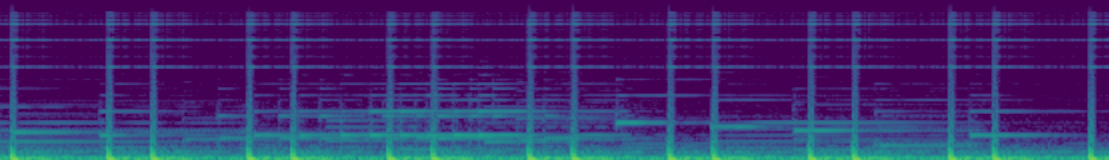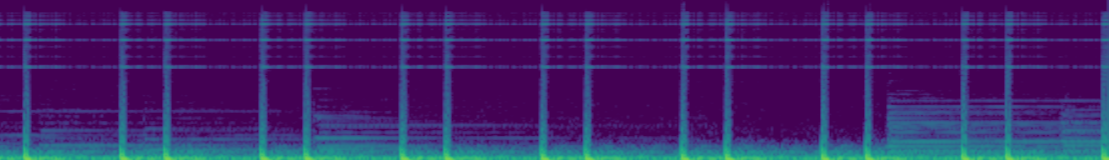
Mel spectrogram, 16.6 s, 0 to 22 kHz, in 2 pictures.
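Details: Normal heartbeat sound effect: steady, regular rhythm at about 57 beats a minute, with soft paired thumps and a low background hum.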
